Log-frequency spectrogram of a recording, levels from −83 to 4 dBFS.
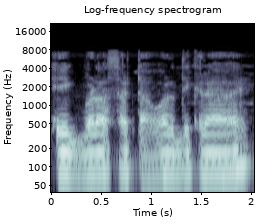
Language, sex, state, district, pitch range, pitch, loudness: Hindi, male, Uttar Pradesh, Lucknow, 85-90 Hz, 85 Hz, -15 LUFS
